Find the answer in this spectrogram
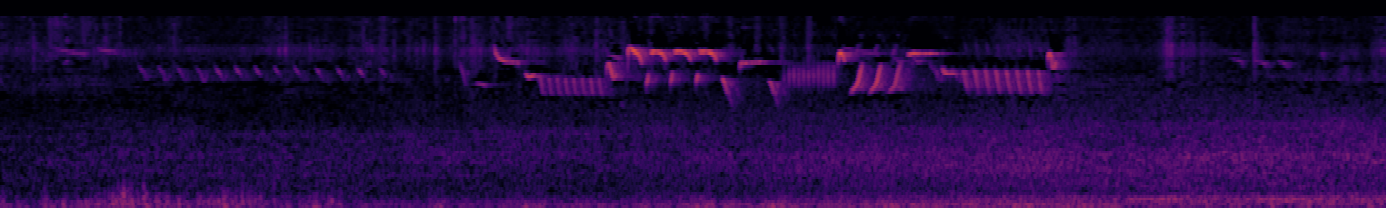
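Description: A songbird singing quick trilled phrases of rapidly repeated high notes, starting softly and loudest in the middle before stopping a couple of seconds before the end, over a low rumble of wind or handling.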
